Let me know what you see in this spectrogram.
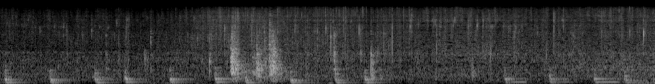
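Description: Sliced onion and garlic sizzling in hot oil in a wok, stirred with a wooden spatula that scrapes against the pan. The scraping is loudest in a few strokes a little past two seconds in.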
